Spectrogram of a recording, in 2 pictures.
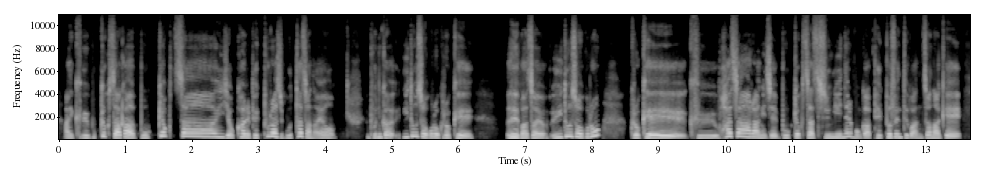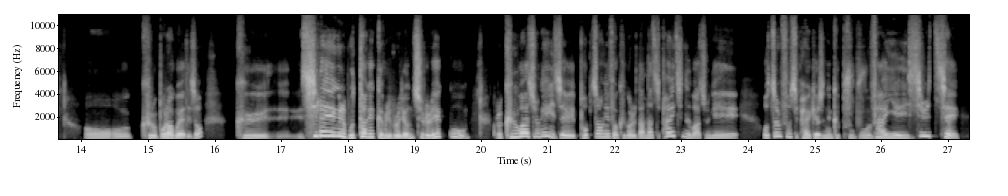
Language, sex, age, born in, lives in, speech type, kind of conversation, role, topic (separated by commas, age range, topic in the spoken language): Korean, female, 25-29, South Korea, France, conversation, unstructured, none, 가장 좋아하는 영화 장르는 무엇인가요?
